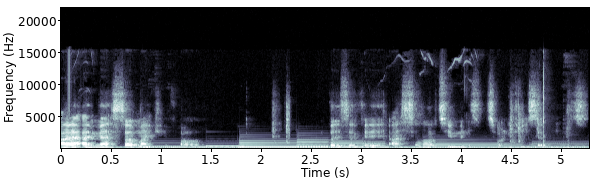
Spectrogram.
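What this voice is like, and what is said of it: Usual voice. Nothing is said of it.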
